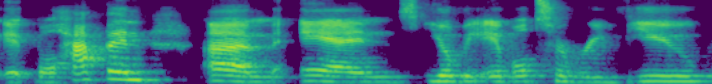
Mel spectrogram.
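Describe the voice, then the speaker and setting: Her pitch sits at a medium level for a woman, with ordinary pitch variation. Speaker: nonprofit program officer. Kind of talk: online training session. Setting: video call. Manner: hesitant, many fillers.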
